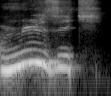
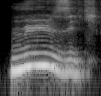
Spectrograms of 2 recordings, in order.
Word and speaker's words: musique: eu percebi é que ele não fala musique. Ele fala musique. Então, presta atenção, o U em francês, a gente faz a boca do U e fala I. Musique.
